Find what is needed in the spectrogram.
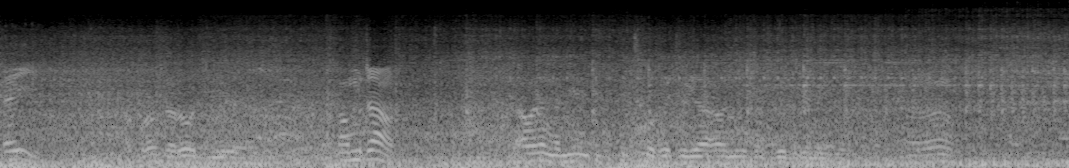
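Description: Steady low rumble of road traffic and vehicle engines on a busy street, with people's voices talking and calling out over it now and then.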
